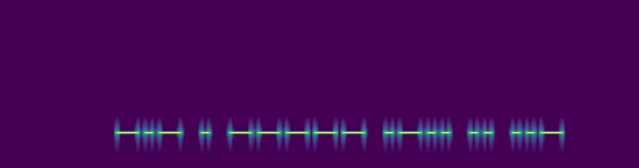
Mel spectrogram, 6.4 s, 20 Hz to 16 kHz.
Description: Morse code, heard as a keyed tone, about 17 wpm, 700 Hz. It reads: KE0LIU
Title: USA Call Signs - 6 Characters - 4x Character Spacing - 17wpm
